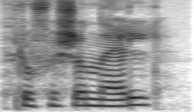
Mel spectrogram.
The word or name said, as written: profesjonell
